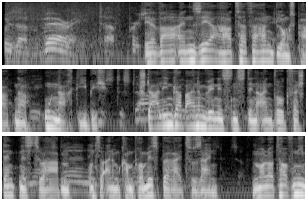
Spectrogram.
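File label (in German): sprachprobe deutsch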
